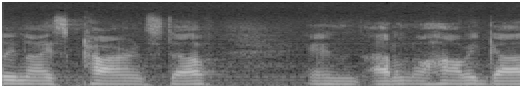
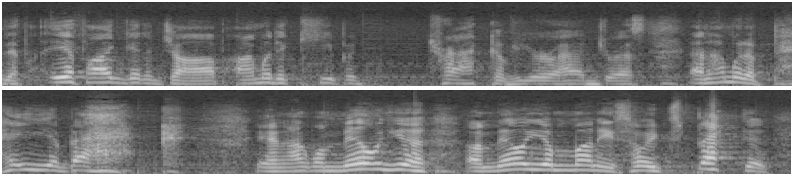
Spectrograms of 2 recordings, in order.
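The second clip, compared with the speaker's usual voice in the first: earnest promise; 4 semitones higher, 5 dB louder than usual. Retold or imitated. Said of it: "But he said".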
